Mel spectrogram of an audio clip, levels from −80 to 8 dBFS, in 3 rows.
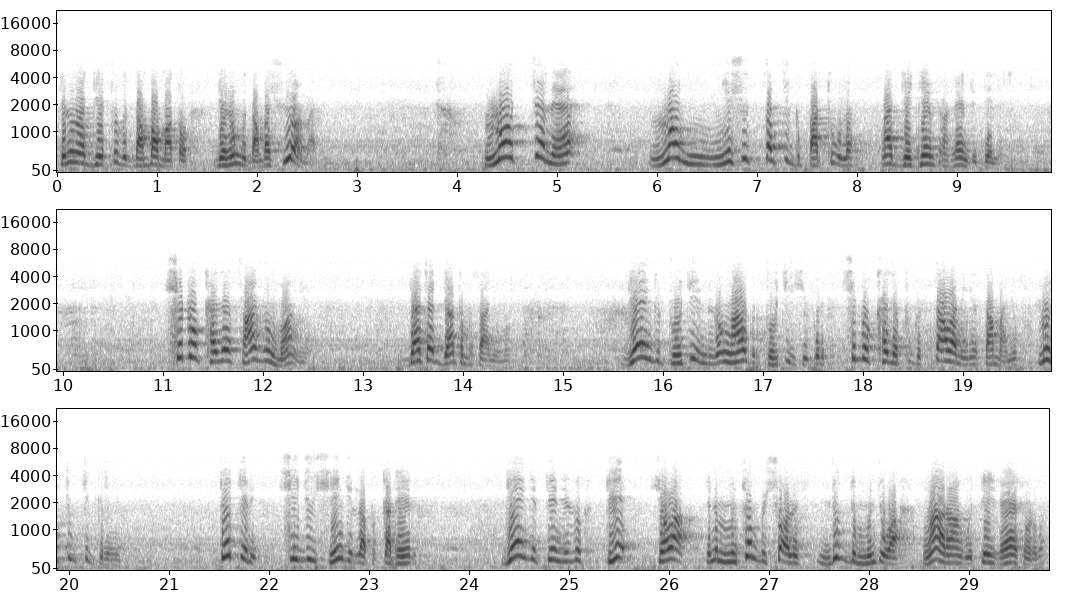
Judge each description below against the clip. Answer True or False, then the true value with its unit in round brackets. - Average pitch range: False (7.5 semitones)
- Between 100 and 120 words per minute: True (115 wpm)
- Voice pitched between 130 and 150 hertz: False (240 Hz)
